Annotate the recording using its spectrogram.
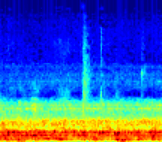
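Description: Sound effect of a rainstorm and rushing floodwater: a steady, loud roar of noise.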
